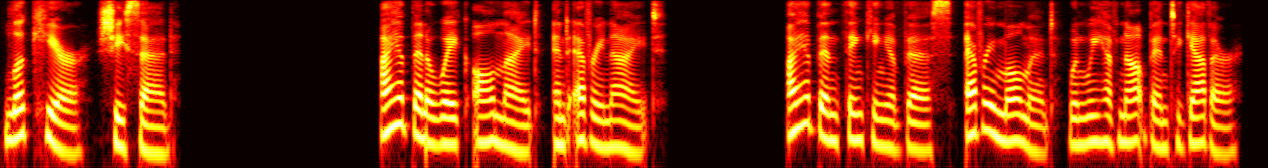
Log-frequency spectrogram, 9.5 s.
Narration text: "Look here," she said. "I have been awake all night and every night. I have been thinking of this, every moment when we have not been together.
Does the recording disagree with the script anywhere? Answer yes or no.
no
